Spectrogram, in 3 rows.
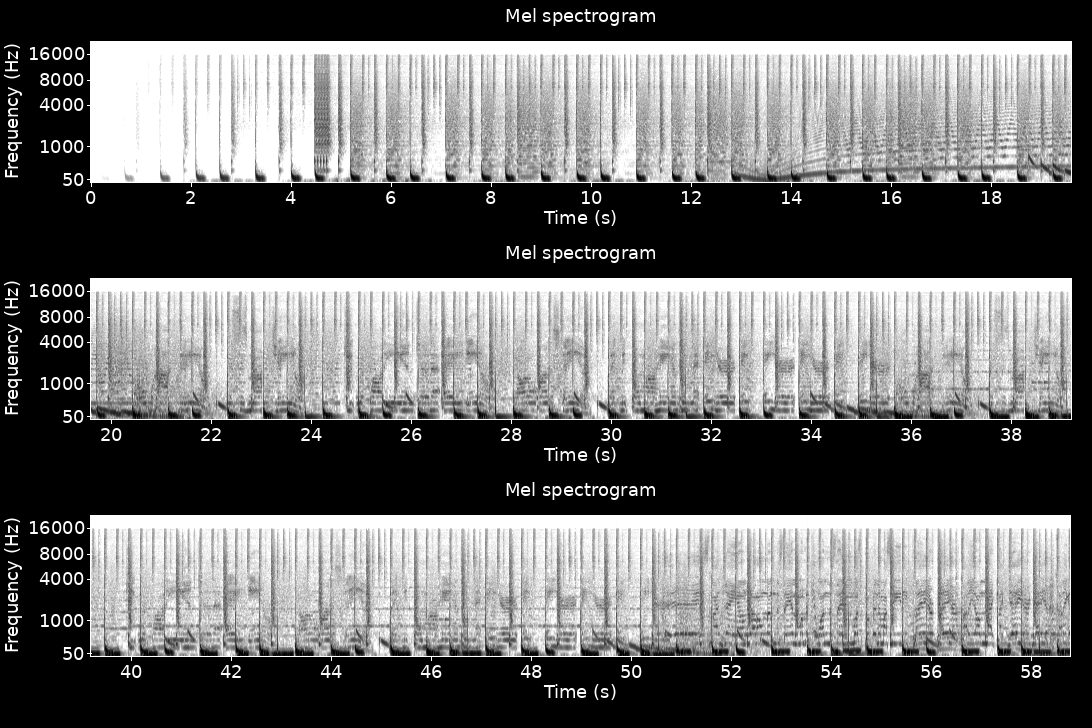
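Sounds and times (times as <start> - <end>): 
retro drum beat: 0.7 - 58.7.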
